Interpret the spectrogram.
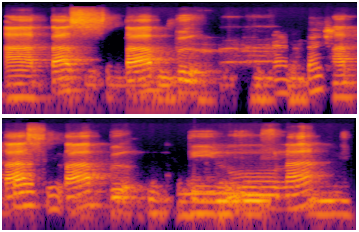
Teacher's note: Qaf fathah alif mad tabi'i panjang 2 harokat. Kemudian ba sukun bacaan qalqalah dibaca memantul.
